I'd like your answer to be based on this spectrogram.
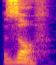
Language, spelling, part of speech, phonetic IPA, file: Russian, зов, noun, [zof], Ru-зов.ogg
- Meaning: 1. call, summons (words calling someone somewhere) 2. invitation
